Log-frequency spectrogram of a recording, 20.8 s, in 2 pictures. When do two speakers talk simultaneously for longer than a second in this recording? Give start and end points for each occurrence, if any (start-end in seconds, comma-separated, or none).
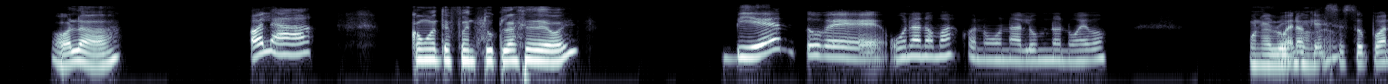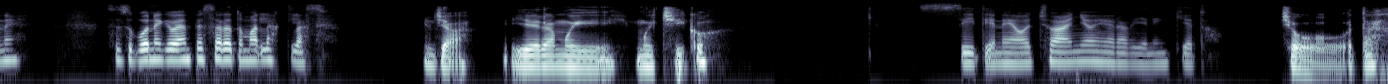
none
